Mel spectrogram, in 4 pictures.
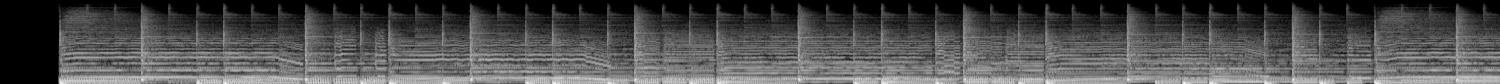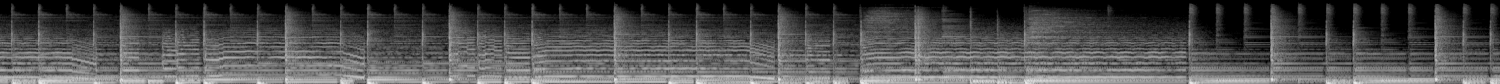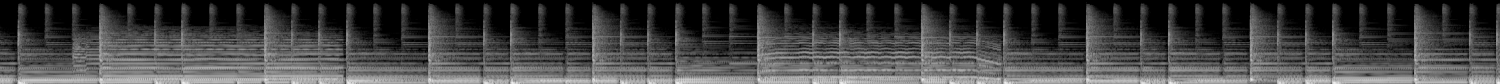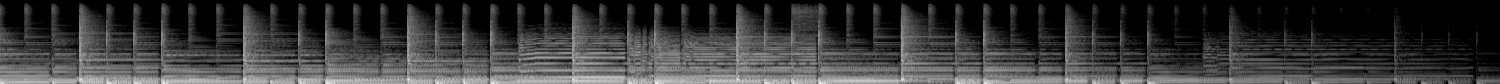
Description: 음정 원키 3:53
장르 구분 Lite MR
